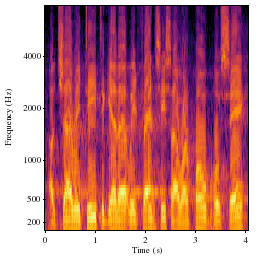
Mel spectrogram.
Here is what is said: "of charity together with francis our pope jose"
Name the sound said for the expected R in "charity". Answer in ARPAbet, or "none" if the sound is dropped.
R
